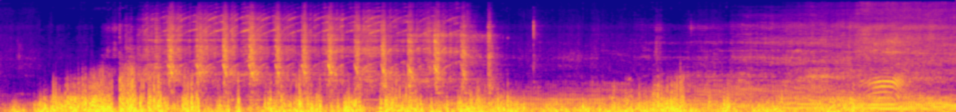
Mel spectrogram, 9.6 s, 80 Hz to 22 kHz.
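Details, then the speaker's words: Honda XR200, owner says hard to start and runs only on choke, faulty carburetor: quick rhythmic cranking pulses and starter whine for several seconds, choke off, engine never fires; hard starting. "Hindi napaandar nila kasi 'yung karburador ang may diperensya. Ngayon ah subukan natin i-start ano ayaw pa rin ah."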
